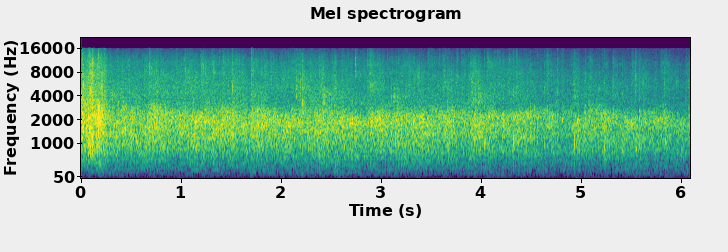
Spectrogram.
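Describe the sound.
Audience applause welcoming two speakers to an onstage talk, an even, fairly soft patter of many hands sustained for about six seconds without a break.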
